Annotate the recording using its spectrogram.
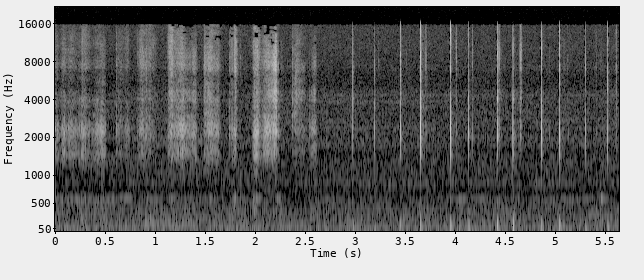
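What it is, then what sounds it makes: Empty plastic cup. Fingertips and nails work over the side and base of an empty, hollow plastic cup resting open end down. The first half is soft, breathy scratching over a low steady hum, then it shifts to a run of sharp, dry taps with bright clicks and almost no ring.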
